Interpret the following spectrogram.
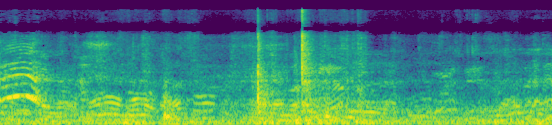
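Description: Faint voices of people talking in the background over a low outdoor hum, with two short sharp clicks about two seconds in.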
